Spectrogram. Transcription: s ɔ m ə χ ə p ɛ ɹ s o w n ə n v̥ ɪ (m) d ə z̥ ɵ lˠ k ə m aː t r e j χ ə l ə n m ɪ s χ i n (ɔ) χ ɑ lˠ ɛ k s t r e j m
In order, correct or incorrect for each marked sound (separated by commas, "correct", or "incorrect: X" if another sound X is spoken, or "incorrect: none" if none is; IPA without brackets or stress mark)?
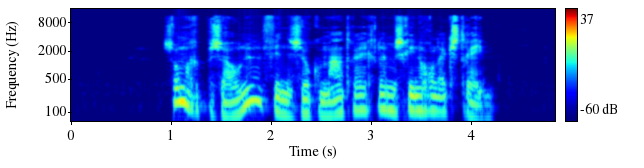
incorrect: n, correct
